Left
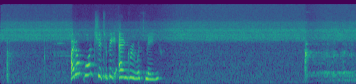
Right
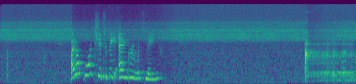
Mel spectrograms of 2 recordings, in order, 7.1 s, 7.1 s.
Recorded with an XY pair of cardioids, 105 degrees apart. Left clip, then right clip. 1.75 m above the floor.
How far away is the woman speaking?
About 1.2 m.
